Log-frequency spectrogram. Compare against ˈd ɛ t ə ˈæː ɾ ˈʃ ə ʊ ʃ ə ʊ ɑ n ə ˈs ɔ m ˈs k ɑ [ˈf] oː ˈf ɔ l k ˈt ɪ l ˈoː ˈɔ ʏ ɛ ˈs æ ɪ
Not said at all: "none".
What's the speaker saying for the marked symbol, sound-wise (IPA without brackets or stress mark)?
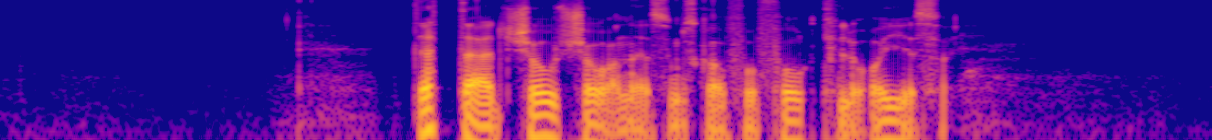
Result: f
